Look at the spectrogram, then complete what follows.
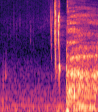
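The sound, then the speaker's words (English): A wet sip of an Overkill Imperial Black IPA beer from Blacks: a brief airy slurp followed by a loud, hissing rush of liquid and breath that carries to the end, with no talking. “Let me have a sip.”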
